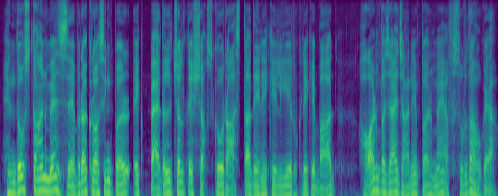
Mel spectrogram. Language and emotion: Urdu, sad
